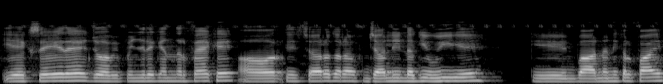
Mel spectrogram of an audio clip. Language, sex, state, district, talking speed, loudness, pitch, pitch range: Hindi, male, Bihar, East Champaran, 215 wpm, -22 LUFS, 155 Hz, 145-160 Hz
